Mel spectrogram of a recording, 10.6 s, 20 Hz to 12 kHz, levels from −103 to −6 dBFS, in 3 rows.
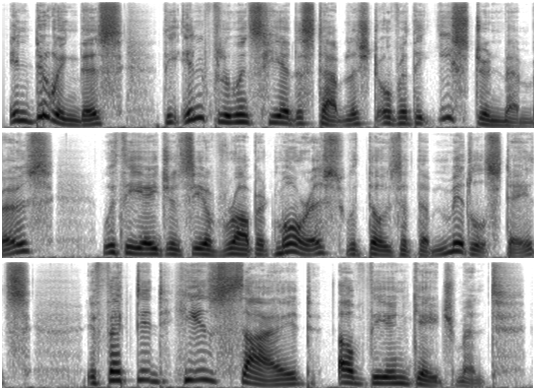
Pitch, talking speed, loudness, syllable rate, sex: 155 Hz, 170 wpm, -19 LUFS, 5.4 syllables/s, male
